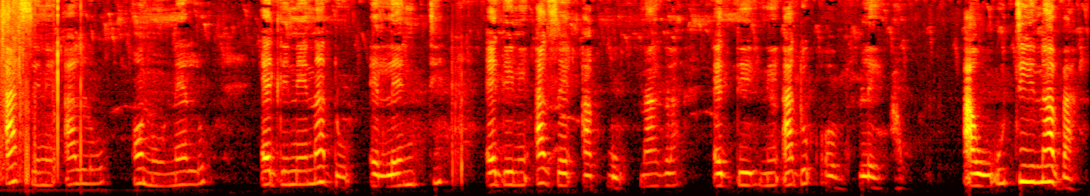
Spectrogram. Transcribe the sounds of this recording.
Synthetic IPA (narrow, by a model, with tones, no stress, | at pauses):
a˦sɪ˨nɪ˨a˨lʊ˦ | ɔ˦nʊ˨nɛ˦lʊ˦ | ɛ˨dɪ˨nɪ˨nã˦dʊ˨ | ɛ˨lɛ˨˦n̩˦ti˦ | ɛ˨dɪ˨nɪ̃˨a˦zɛ˨a˨k͡po˨ | nã˨ɣla˦ | ɛ˨dɪ˨nɪ˨ʔa˨dʊ˦ɔ˨vlɛ˨a˨wʊ˨ | a̰˨wʊ˨u˦ti˦nã˦va˨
